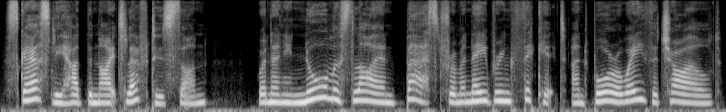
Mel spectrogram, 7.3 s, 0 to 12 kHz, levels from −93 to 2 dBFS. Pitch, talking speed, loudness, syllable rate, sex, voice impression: 225 Hz, 175 wpm, -18 LUFS, 4.4 syllables/s, female, very feminine, slightly young, slightly adult-like, thin, tensed, slightly powerful, slightly bright, hard, clear, very fluent, slightly raspy, cool, slightly intellectual, refreshing, slightly sincere, slightly calm, slightly friendly, slightly reassuring, unique, slightly elegant, wild, slightly sweet, slightly lively, intense, slightly sharp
